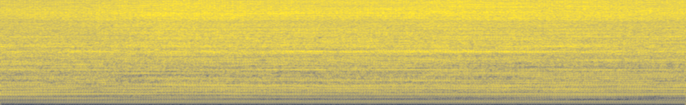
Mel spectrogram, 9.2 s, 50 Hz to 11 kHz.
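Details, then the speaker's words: 2002 Coleman Powermate 5500 generator after carburetor cleaning and motor mount repair, air filter off: started easily on choke, switched to full run; steady, even drone with no hunting, surging or misses. "yeah that started very easily I had it on immediately put it to full run and it ran great"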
